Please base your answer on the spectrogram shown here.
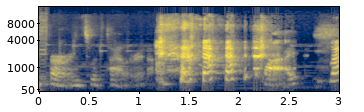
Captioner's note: laughs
